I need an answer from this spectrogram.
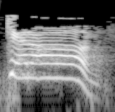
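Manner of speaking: high, loud shouted order to charge; imitated soldiers yelling attack; battle shout. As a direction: yell it as you charge. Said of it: "they were probably like".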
